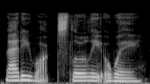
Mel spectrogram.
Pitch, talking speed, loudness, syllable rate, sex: 170 Hz, 160 wpm, -17 LUFS, 6.2 syllables/s, female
